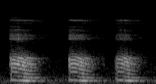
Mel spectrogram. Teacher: This vowel sound has more jaw drop, ah, than any other vowel in American English, so make sure you're really getting a nice drop there. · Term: ah as in father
